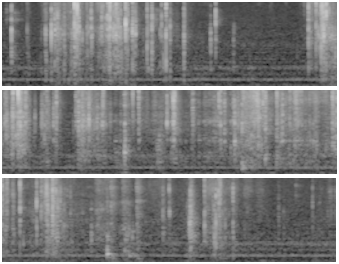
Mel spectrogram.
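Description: Clear plastic bags holding plastic model-kit sprues crinkling as they are handled, in irregular clusters of crackles with short pauses between them.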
